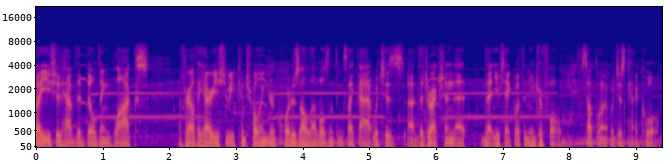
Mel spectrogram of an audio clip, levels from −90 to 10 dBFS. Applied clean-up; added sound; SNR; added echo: none; Wind instrument, woodwind instrument + Guitar; 16 dB; none.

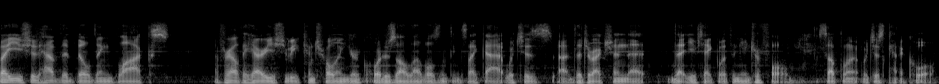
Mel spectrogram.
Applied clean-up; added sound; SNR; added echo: neural separator model SepFormer DNS4.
